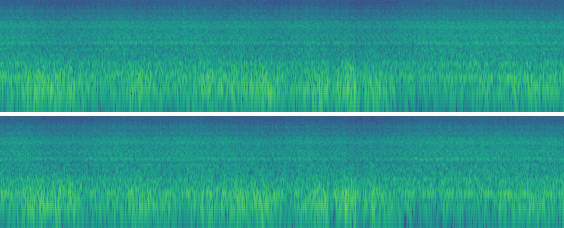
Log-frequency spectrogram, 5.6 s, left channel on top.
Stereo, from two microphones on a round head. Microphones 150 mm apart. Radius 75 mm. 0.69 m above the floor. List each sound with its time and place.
Only background noise.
